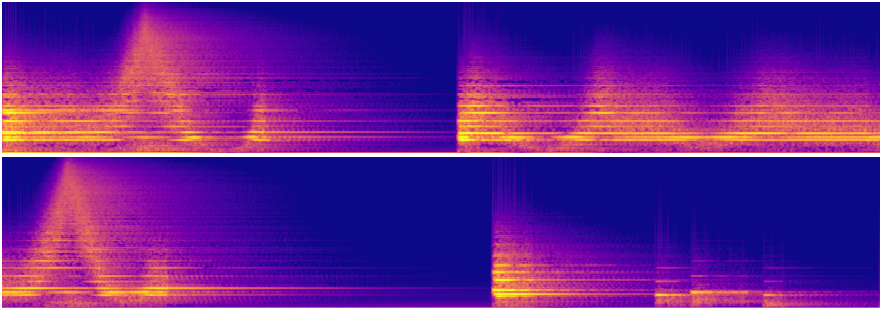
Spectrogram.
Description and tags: ambienta-soundtrack memorymoon magicair-whawheel live
a mellow piece synthesized with memorymoon, played live (with some touches of modulation wheel) for the 'ambienta' soundtrack.
synth, chill-out, lead, abstract, soundesign, chill, sad, cinematic, synthesizer, relaxing, mellow, chillout, relax, scoring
